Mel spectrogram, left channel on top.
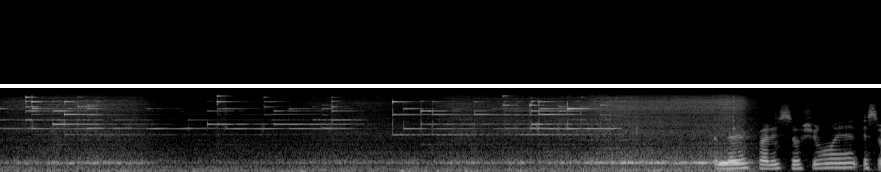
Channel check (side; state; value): left; silent; digital silence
